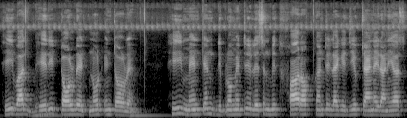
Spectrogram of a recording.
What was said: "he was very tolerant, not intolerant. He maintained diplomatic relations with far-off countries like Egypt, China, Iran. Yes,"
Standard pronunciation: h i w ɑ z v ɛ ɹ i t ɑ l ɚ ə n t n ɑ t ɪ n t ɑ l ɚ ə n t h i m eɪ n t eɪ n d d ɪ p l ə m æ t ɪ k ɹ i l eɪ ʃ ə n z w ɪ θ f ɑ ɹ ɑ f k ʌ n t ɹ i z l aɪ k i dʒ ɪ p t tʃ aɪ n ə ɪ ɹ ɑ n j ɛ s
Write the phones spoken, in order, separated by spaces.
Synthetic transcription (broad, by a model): h i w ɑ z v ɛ ɹ i t ɑ l ɚ ə n t n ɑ t ɪ n t ɑ l ɚ ə n t h i m eɪ n t eɪ n d d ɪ p l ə m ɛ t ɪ ɹ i l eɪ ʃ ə n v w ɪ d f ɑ ɹ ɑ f k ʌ n t ɹ i l aɪ k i dʒ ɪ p tʃ aɪ n ə ɪ ɹ ɑ n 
